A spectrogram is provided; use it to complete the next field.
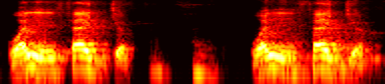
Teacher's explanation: Ada qalqalahnya tapi enggak sekuat yang akhir kata ya. Kemudian tidak muncul harakat setelah mengucapkan qalqalahnya.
